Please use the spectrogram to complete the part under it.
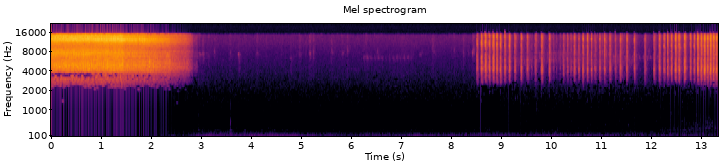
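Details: Western diamondback rattlesnake: a loud, rapid buzzing rattle stops abruptly after about three seconds, near-silence with a low rumble follows, then a softer rattle resumes as distinct, rapid clicking pulses.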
